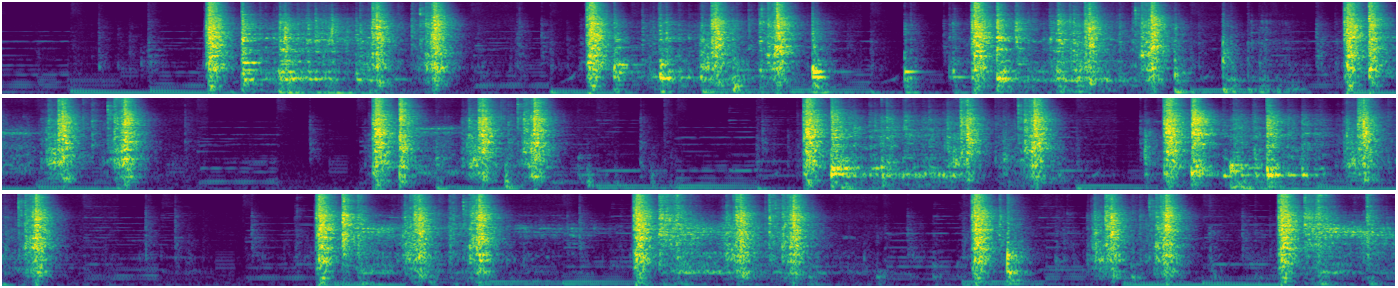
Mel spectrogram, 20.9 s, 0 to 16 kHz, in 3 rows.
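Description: Nerf N-Strike Longstrike CS-6 spring-powered dart blaster being primed and fired again and again: clusters of sharp plastic clacks about every two seconds, over background music.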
